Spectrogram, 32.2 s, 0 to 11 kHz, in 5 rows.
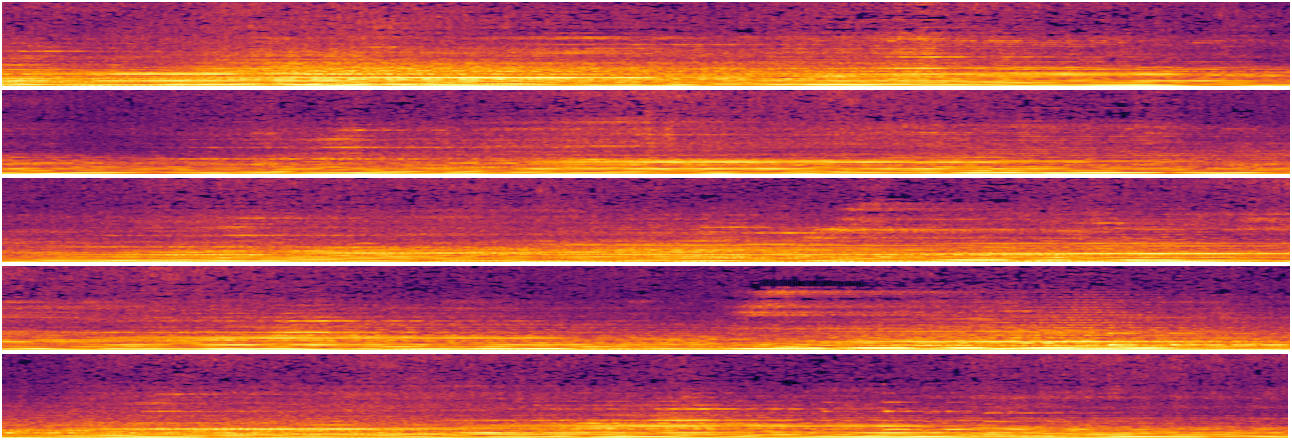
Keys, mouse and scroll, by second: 2.0 KP_1, 3.3 shift+d, 3.6 click, 3.7-7.4 middle drag, 7.1 e, 7.4 click, 8.1 click, 9.6 KP_1, 10.8 click, 12.3-12.8 scroll up 1, 13.0 click, 13.4 g, 14.1 click, 15.2 g, 16.8 click, 17.1 middle click, 17.8 click, 18.2 middle click, 18.6 click, 19.4 KP_1, 20.0 g, 21.5 click, 22.4 g, 24.1 click, 27.1 shift+click, 27.3 scroll down 1, 27.5-29.5 shift+middle drag, 27.7-28.6 scroll up 1, 28.6 e, 29.5 click, 30.0 e, 31.1 click, 31.7 e.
